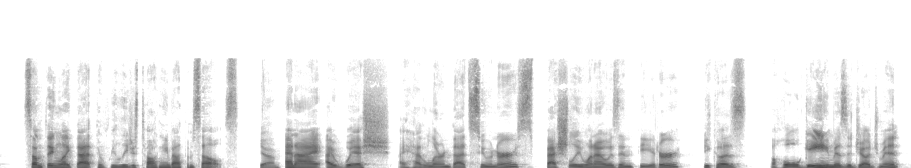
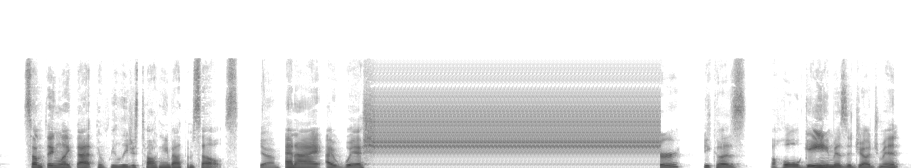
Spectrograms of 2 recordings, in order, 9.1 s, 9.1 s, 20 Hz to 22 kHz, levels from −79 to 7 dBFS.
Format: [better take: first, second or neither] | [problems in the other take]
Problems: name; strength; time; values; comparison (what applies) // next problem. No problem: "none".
first | audio freezing; at 4 s for 3 s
